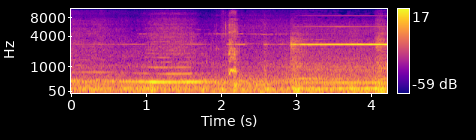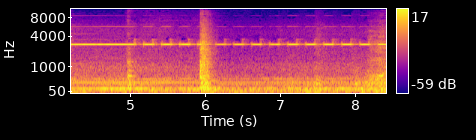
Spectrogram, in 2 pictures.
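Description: Door-closing warning beeper at a train carriage's open sliding door: a steady high beep sets in about three seconds in and turns to rapid pulsing, about four beeps a second, from about five seconds in, over the carriage's low hum. A few sharp knocks come through, the loudest about six seconds in.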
